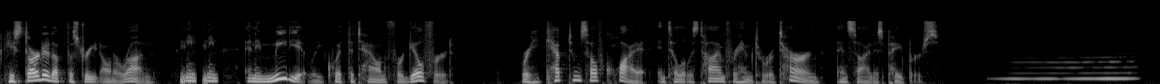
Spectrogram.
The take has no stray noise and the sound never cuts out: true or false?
false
